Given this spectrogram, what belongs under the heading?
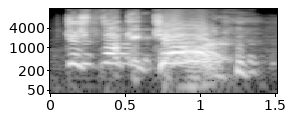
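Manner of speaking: high, loud shout at the screen; exasperated yell. Retold or imitated. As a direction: yell at the killer to get on with it. Yelling at screen in retold scene.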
